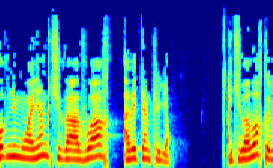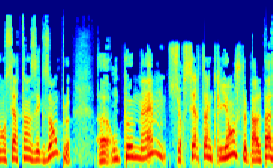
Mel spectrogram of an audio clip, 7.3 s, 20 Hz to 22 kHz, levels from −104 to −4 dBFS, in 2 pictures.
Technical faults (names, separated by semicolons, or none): call bitrate drop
